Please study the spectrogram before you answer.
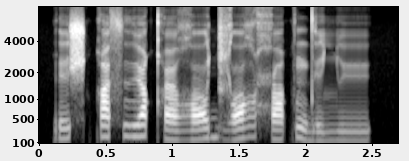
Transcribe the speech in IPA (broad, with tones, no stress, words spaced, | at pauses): ɾɪ˩˥ʃ qə˧˥sðy˧˥qʰy˩ ʁɔ˩˥d͡ʑɔ˩˥ʁħɔ˩˥qndɪ˩ ʎy˩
